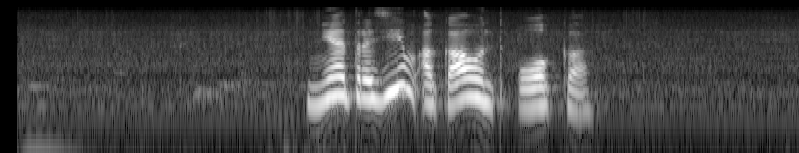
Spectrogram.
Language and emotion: Russian, positive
